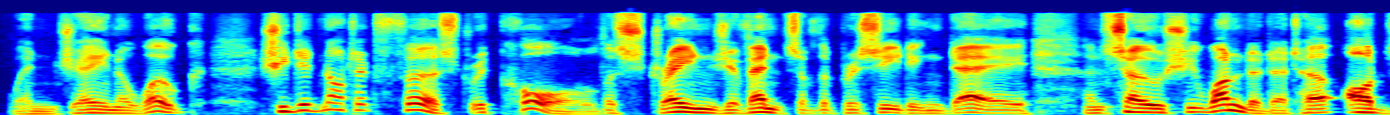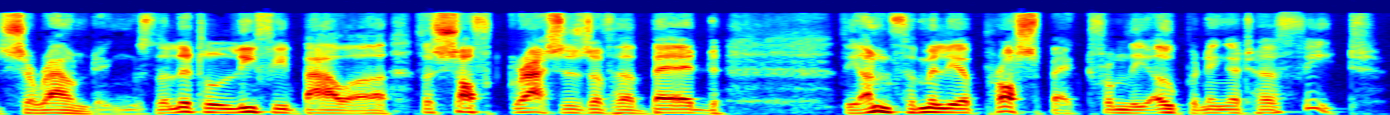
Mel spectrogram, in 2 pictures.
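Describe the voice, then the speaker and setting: A man narrates a classic adventure story in a measured, literary way. His pitch moves widely and expressively through each sentence, and his voice has a husky edge. The sound is dry and close. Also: expressive, no room sound. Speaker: audiobook narrator.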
